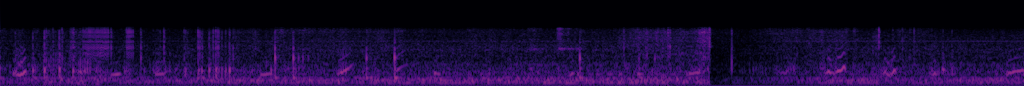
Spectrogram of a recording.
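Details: Four-day-old baby guinea pigs, a male and a female, give short upward-sweeping squeaky chirps repeated irregularly, over a background of rustling and shuffling movement.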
